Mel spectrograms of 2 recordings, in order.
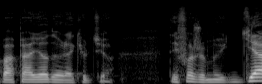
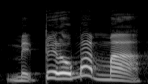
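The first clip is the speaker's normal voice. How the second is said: put-on whiny high Spanish-accent child pleading; 14 semitones higher, 6 dB louder, much slower than usual. Mexican kid complaining to his mother in a Spanish accent. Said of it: "j'essaie de parler espagnol, mais j'ai un accent".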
